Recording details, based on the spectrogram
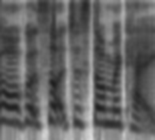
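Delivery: high tearful crying. Retelling an ill friend's complaint: imitating someone crying.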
